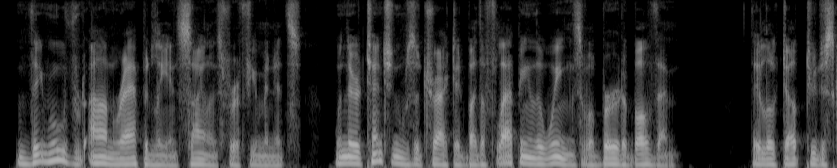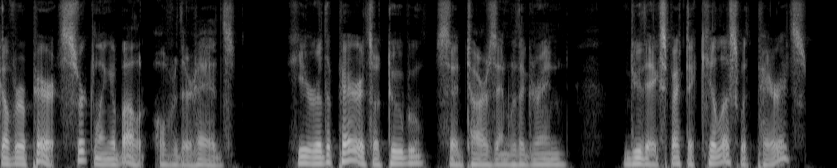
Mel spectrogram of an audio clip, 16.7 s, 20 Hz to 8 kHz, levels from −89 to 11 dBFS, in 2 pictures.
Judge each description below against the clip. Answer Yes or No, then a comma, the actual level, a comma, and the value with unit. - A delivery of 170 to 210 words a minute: Yes, average, 200 wpm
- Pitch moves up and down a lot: No, average, 3.7 semitones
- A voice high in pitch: No, very low, 95 Hz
